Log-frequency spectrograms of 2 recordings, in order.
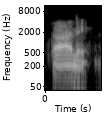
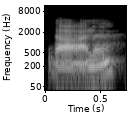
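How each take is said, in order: First: The word ends with an 'ee' vowel. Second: The word ends with an 'ah' vowel. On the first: This is the Sinhalese form. "Singhalese people call it Dani" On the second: This is the original Pali form. "Singhalese corruption of the same word"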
